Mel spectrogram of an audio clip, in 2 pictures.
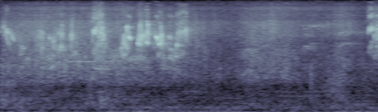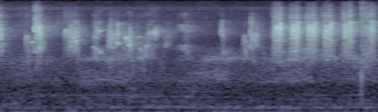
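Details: Tree martins at a travelling stock reserve near Barraba, NSW, give their typical thin, high twittering chirps in quick bursts, fading and returning, over a low rumble of wind or distant traffic.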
